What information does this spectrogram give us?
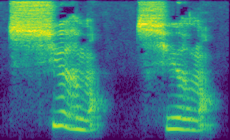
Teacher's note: don't forget that we do not pronounce the E in the middle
